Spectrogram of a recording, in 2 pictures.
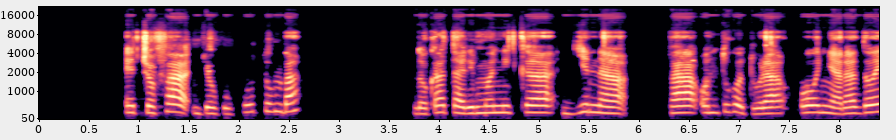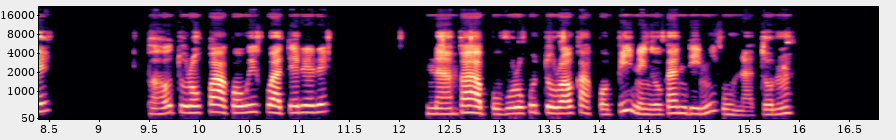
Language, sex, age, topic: Oshiwambo, female, 25-35, finance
